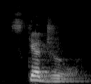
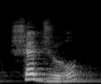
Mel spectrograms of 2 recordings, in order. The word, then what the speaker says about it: schedule: in American English the is scheduled the first syllable is scat and the second is jewel scheduled in British English it can be both scheduled or scheduled so you can choose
